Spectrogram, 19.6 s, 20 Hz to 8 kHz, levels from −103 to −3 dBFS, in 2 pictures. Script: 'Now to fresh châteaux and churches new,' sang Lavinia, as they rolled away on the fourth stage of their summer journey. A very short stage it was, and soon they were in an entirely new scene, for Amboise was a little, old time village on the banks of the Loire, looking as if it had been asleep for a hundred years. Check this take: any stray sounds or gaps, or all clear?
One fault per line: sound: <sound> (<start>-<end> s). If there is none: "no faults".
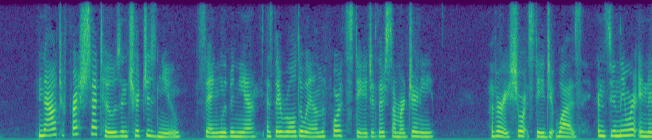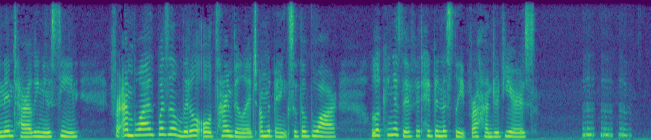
sound: laugh (18.5-19.3 s)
